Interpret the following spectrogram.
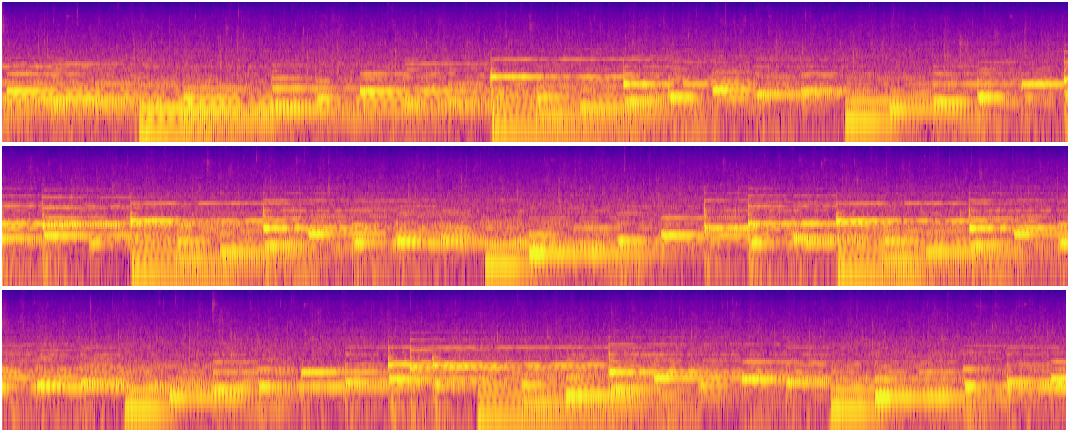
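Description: Slow, melancholic piano music, sustained chords changing every second or two, over a steady bed of rain sound.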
